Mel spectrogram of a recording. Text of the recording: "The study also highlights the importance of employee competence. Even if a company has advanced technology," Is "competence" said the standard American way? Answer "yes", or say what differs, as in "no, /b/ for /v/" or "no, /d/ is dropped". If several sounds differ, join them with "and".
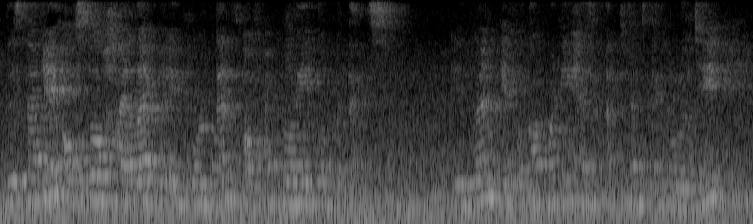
yes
